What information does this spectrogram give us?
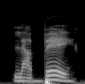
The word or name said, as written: baie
